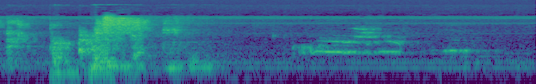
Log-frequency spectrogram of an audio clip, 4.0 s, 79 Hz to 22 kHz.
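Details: Kittens in a cat room in the morning, picked up by a Logitech C920 webcam: scuffling thumps and short noisy bursts at the start, then a drawn-out tonal meow with a quieter follow-up.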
